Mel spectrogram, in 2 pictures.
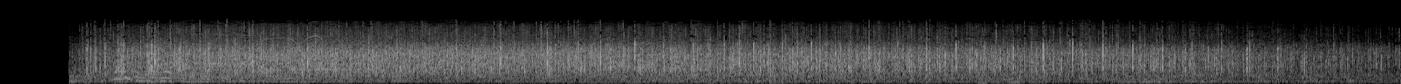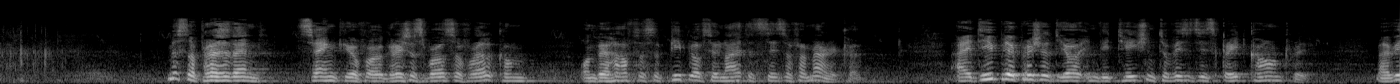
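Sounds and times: large crowd applauding: 0.7s - 14.8s.

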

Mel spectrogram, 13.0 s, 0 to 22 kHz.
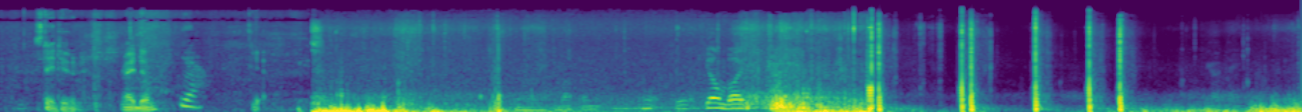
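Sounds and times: wind on microphone: 3.1s - 5.9s, 7.5s - 9.2s, 11.0s - 13.0s
rustling: 3.8s - 9.5s
shotgun shots with echo: 8.6s - 9.0s, 9.6s - 11.4s.

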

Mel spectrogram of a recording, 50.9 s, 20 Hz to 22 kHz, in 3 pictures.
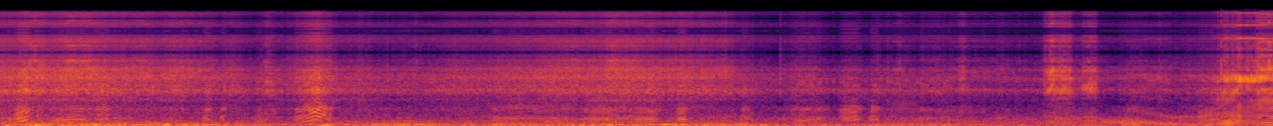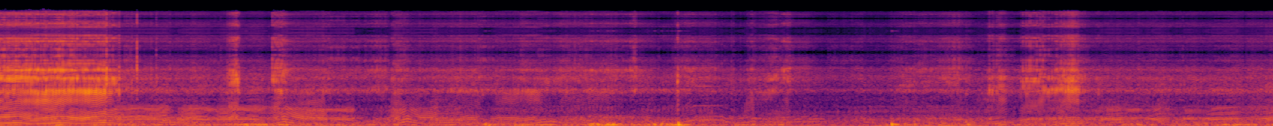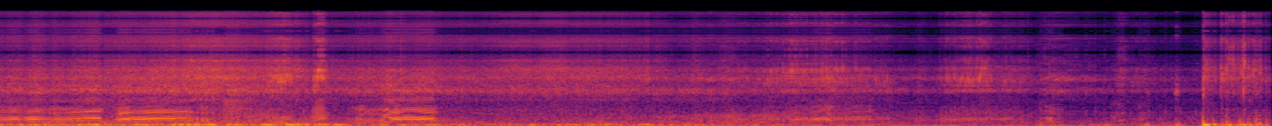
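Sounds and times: dirt bike engine revving: 0.0s - 50.9s.

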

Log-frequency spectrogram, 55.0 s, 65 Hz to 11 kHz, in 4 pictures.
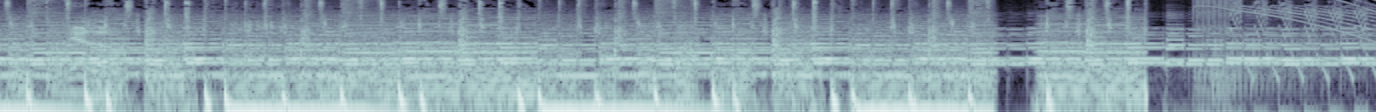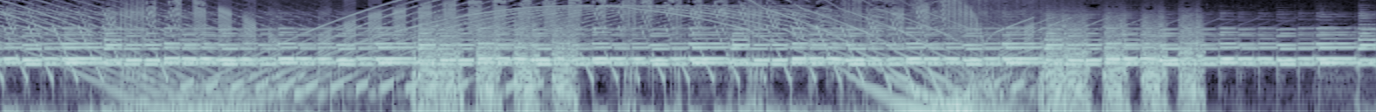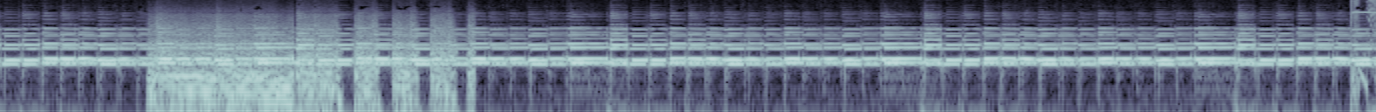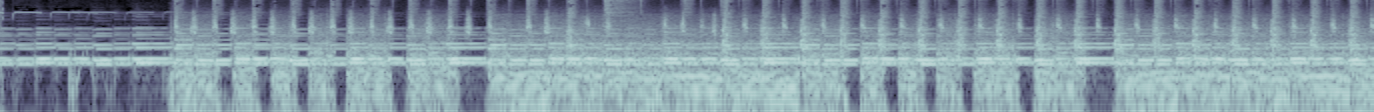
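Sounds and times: held synth notes: 0.0s - 25.0s
fast clicking beat: 43.0s - 55.0s.

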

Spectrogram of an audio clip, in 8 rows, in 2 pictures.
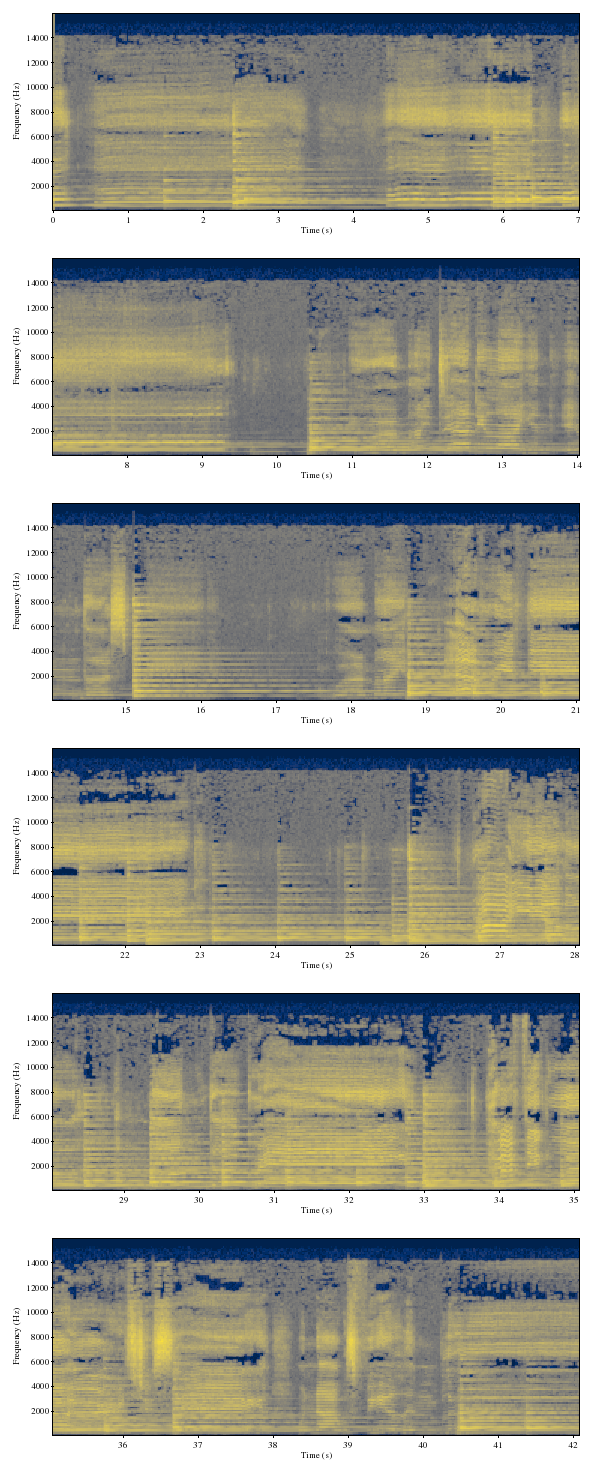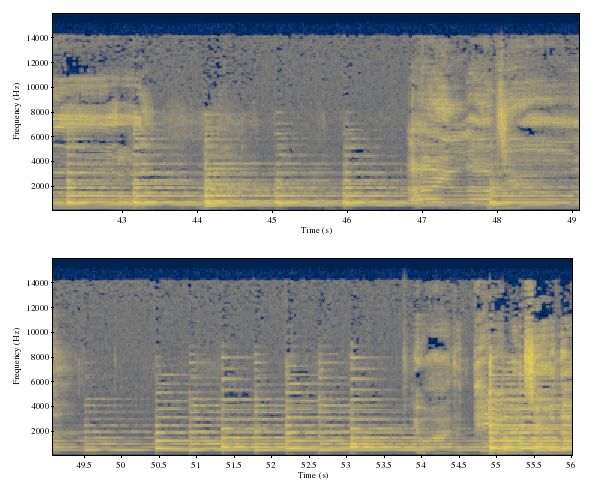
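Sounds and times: girl singing: 0.0s - 9.8s, 10.4s - 16.9s, 17.6s - 24.4s, 25.0s - 45.2s, 46.2s - 49.7s, 53.8s - 56.0s
piano accompaniment: 0.0s - 56.0s.

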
